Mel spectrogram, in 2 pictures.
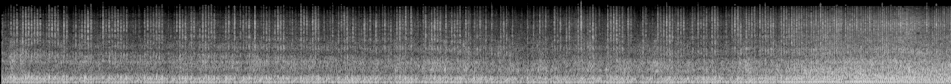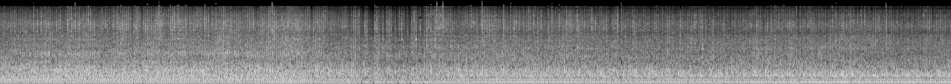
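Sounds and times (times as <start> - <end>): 
Supermarine Spitfire Mk XVI aircraft engine taxiing: 0.0 - 19.0.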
